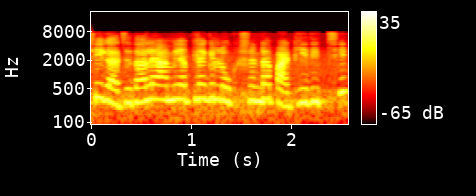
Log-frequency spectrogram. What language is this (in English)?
Bangla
